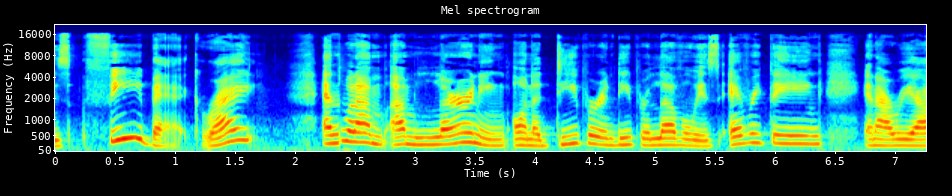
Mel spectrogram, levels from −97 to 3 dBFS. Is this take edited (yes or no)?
yes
